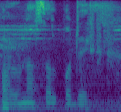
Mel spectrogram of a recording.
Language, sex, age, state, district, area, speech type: Assamese, male, 18-30, Assam, Kamrup Metropolitan, urban, spontaneous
